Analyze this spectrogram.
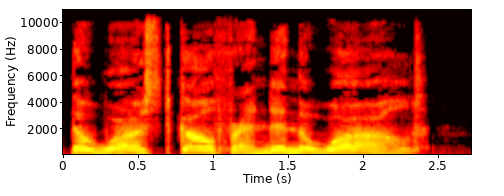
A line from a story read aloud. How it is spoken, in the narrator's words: she'd say in a deep, gravelly voice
